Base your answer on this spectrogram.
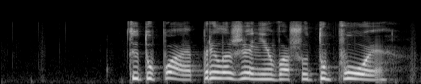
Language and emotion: Russian, angry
